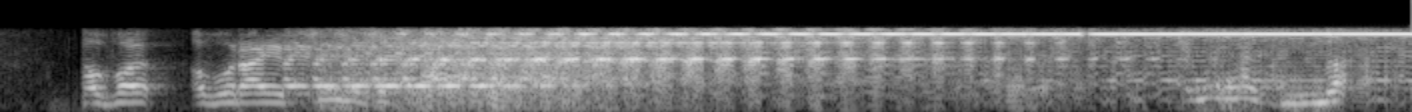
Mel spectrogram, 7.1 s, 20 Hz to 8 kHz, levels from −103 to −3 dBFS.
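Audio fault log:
Throughout: G.729 codec. The speech is carried at 8 kbit/s by a codec that rebuilds each 10 ms frame from a vocal tract filter, a pitch predictor and a few pulses, which gives it a plainly audible rough, synthetic edge. Unlike simple band-limiting, the damage is in the texture of the voice, not just its brightness. Nothing reaches above 4 kHz.
0.39 to 0.48 s and 5.40 to 5.45 s: VoIP packet loss concealed by the speech codec. About 20 ms and then 30 ms of audio went missing, which fits two and three lost frames. The decoder filled each gap by stretching the last pitch and filter into a brief buzzy tone or coloured noise that fades, instead of a clean dropout or click. The voice stays weak just after each gap because every new frame builds on the damaged one before it.
1.42 to 7.06 s: feedback howl. A loop between a microphone and a loudspeaker on the same call gains level on every trip, so a tone around 3 kHz grows instead of fading and reaches about 14 dB above the speech. 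The loop's delay is roughly 150 ms, and the howl runs to the end of the clip. Unlike an echo, the repeats get louder and narrower rather than dying away.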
